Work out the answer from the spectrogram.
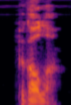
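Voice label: "pergola", Australian English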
